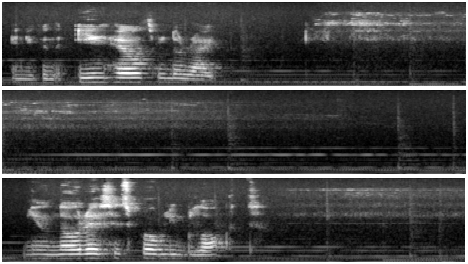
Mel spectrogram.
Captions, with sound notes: and you're gonna inhale through the right. (Inhaling deeply) You'll notice it's probably blocked.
